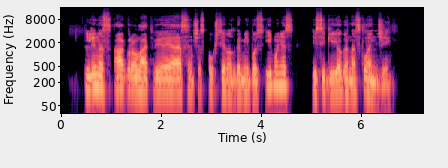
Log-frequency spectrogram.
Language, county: Lithuanian, Alytus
